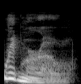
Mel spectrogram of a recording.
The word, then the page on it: rigmarole: British English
